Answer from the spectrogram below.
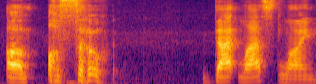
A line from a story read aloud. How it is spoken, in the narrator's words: Keith chuckled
